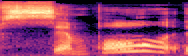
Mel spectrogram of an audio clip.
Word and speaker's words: Symple: Or I've heard really good things about the app Simple. It's spelled S-Y-M-P-L-E,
